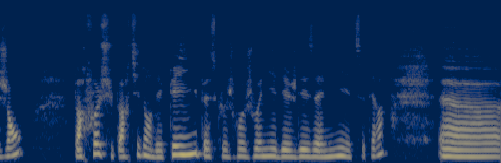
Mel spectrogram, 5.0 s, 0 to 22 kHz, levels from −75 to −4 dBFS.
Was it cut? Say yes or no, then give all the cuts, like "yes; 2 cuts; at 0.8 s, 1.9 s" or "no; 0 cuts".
yes; 1 cut; at 2.9 s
